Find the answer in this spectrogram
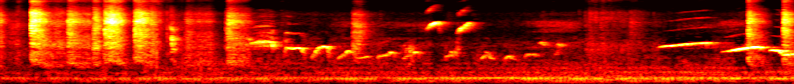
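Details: Male long-tailed Aceh white-rumped shama, agitated, sings short whistled phrases: rising and falling slurred notes between sharp, harsh rasping bursts, with a low steady hum underneath.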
